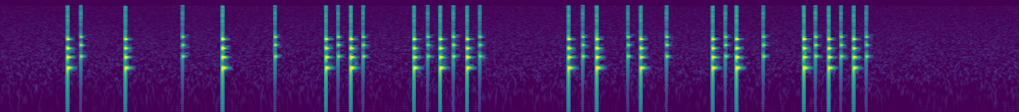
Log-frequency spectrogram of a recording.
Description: Morse code (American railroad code), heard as a telegraph sounder, hand-sent with a straight key. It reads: ELLIS WAS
